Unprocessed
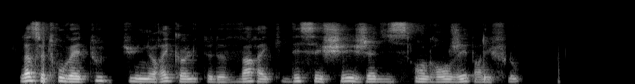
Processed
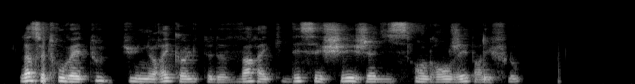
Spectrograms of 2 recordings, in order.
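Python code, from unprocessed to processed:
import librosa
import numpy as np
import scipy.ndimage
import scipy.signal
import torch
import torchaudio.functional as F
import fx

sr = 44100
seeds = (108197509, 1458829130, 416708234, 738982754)

y = fx.doubler(x, sr, ms=13.0, db=-7.5)
y = y * librosa.db_to_amplitude(1.0)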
